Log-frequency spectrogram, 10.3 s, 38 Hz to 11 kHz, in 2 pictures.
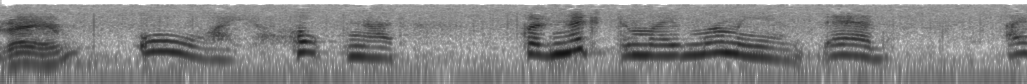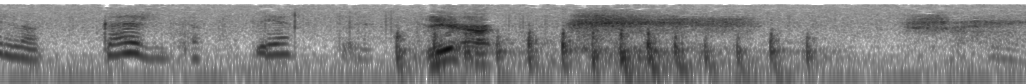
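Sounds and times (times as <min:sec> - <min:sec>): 
speech: 0:00.0 - 0:08.5
knocking on a door: 0:07.1 - 0:09.4.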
